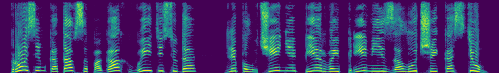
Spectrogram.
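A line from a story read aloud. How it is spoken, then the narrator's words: Ringing voice. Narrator (Russian): наша вожатая Люся сказала звонким голосом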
